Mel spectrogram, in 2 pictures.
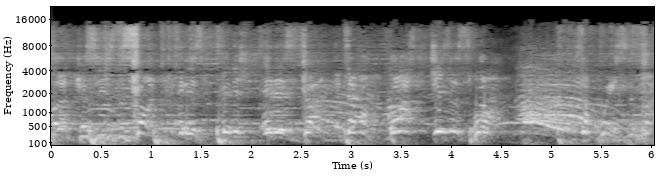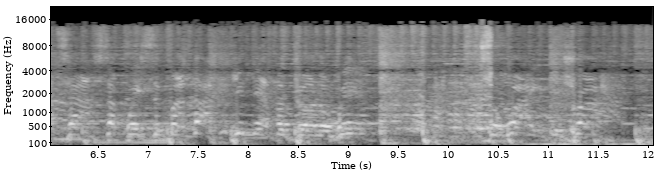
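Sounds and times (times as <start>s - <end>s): hip-hop beat: 0.0s - 12.0s
loud shouted vocals: 2.2s - 8.8s.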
